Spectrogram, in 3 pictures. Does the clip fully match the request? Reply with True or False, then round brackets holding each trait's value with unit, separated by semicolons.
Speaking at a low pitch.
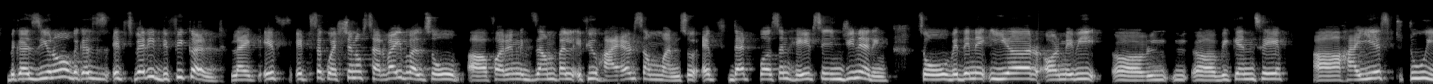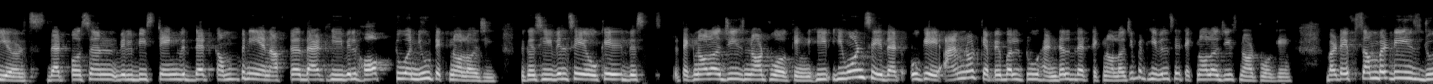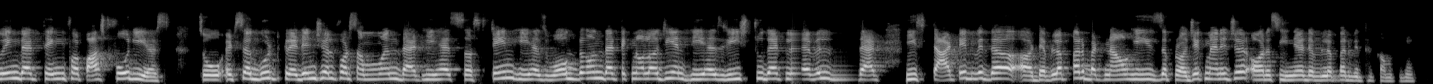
False (235 Hz)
